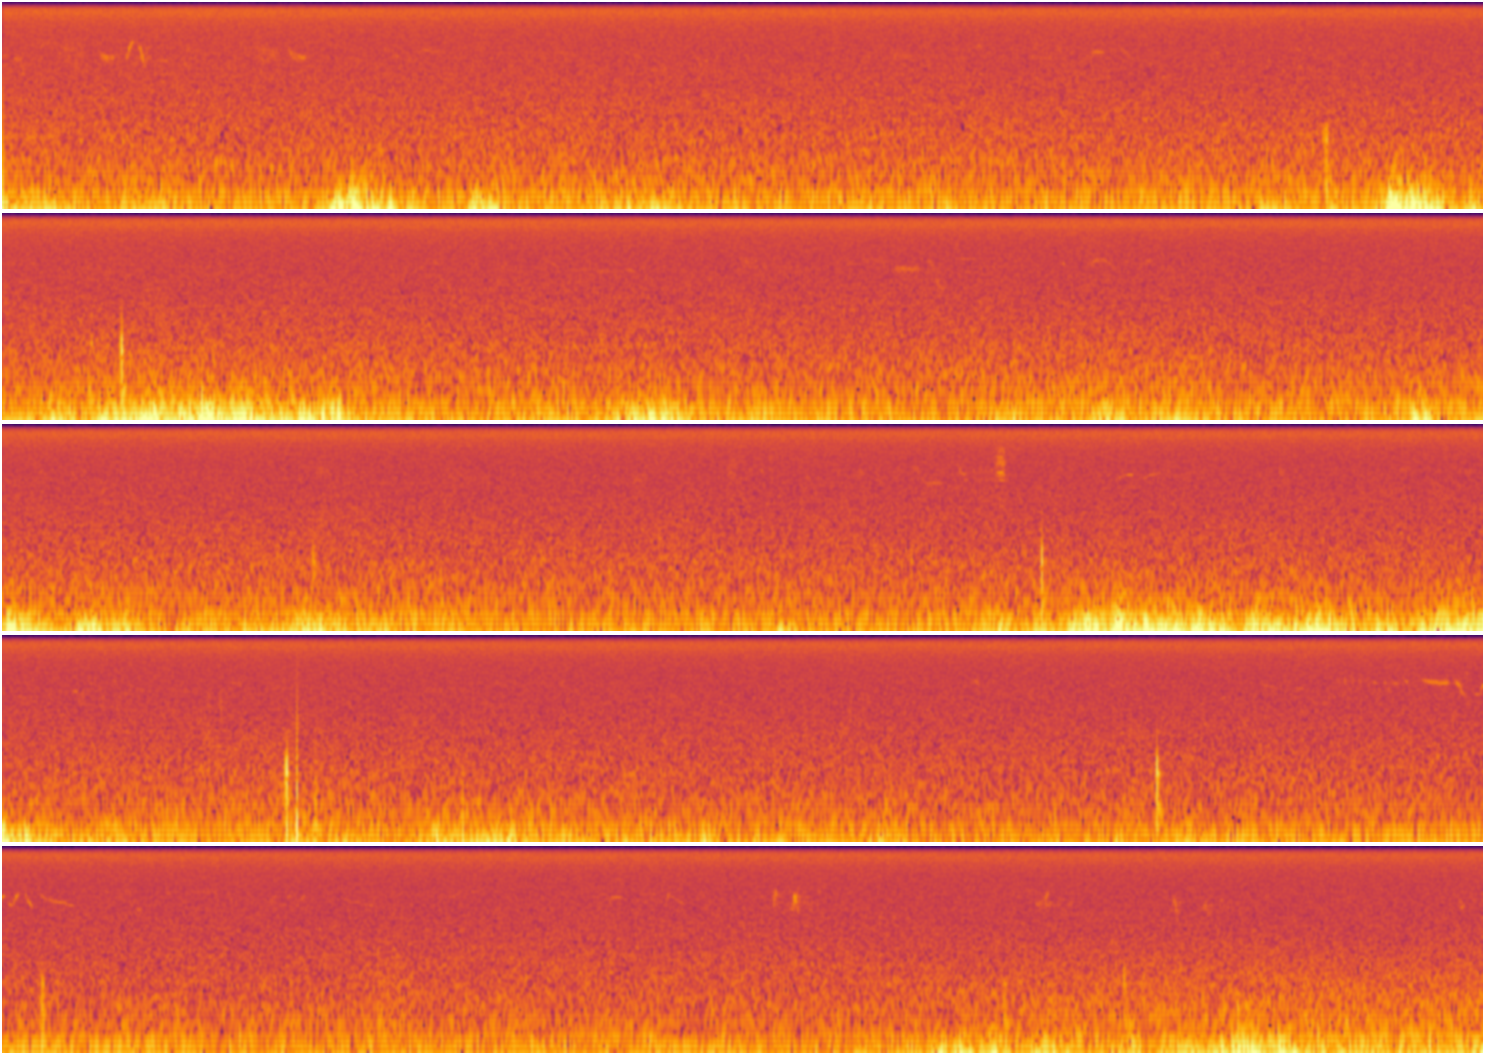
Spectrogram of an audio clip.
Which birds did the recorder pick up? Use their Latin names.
Alauda arvensis, Chlorodrepanis virens, Haemorhous mexicanus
